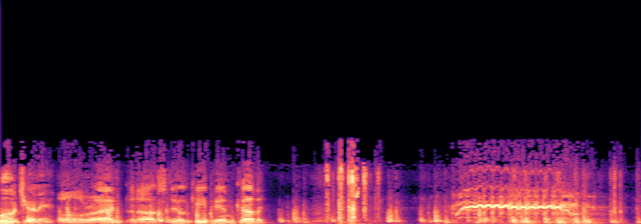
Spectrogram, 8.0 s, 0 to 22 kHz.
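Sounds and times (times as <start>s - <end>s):
speech: 0.0s - 3.4s
horse hoof clatters: 0.0s - 7.9s
horse whinny: 5.6s - 7.8s.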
